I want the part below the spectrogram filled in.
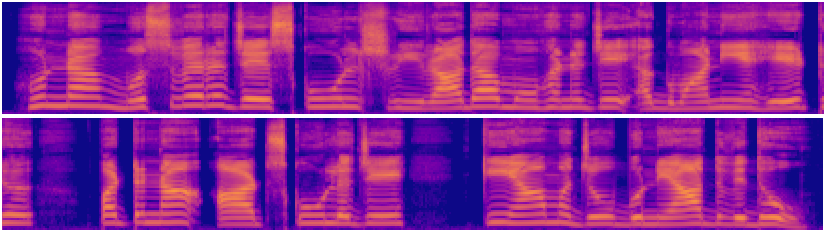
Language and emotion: Sindhi, neutral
